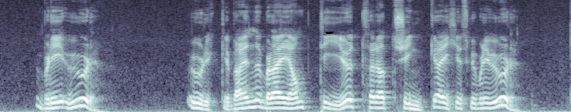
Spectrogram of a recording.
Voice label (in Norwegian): "bLi uL", Numedalsmål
